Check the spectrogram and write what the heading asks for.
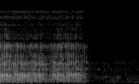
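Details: Snoring recorded 11 June: a loud, rough, rattling breath noise lasting under a second, then quiet.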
